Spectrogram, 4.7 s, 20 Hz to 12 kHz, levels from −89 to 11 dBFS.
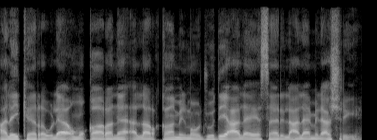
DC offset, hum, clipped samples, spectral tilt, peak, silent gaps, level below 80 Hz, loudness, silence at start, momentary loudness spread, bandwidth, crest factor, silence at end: under 0.1%; none; under 0.1%; -5.5 dB/octave; -4 dBFS; none; -48 dBFS; -22 LUFS; 0 s; 4 LU; 12 kHz; 18 dB; 0.2 s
